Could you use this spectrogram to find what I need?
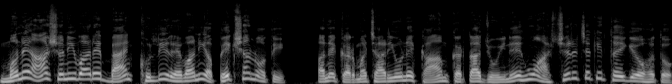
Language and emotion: Gujarati, surprised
